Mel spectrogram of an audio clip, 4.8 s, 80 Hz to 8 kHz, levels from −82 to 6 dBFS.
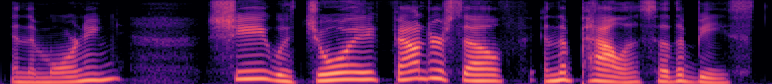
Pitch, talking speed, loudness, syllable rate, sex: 210 Hz, 175 wpm, -18 LUFS, 4.4 syllables/s, female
